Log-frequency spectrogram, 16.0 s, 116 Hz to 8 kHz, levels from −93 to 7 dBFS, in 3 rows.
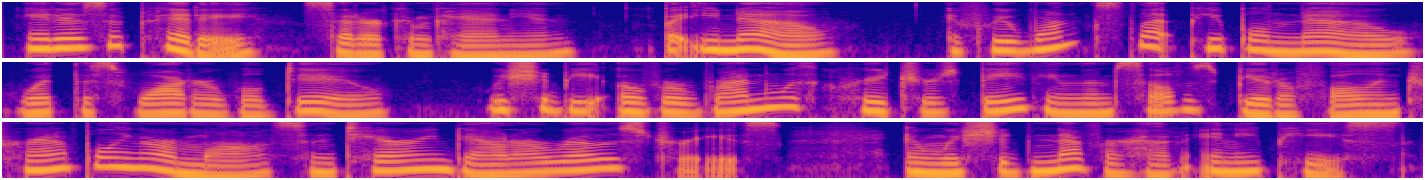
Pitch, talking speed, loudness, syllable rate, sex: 195 Hz, 175 wpm, -19 LUFS, 4.7 syllables/s, female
